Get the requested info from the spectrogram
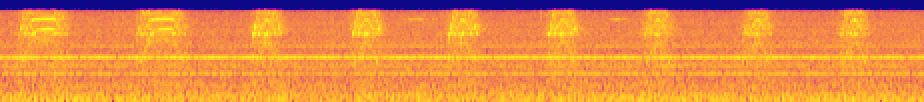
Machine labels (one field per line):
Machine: slide rail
